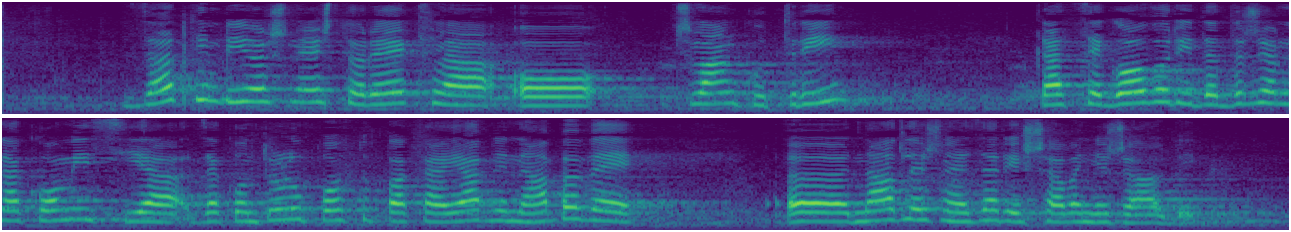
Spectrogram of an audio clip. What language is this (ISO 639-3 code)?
hrv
